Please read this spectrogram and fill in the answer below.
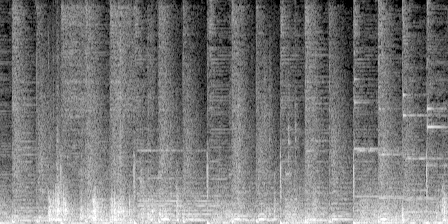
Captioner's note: beans splattering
